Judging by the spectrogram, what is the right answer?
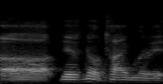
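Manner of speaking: very low, flat, deadpan monotone. Retelling how Jeff answered a question about time left, in Jeff's monotone voice. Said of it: "with his monotone voice go".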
